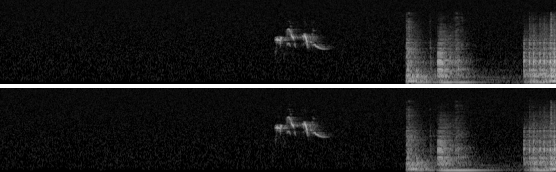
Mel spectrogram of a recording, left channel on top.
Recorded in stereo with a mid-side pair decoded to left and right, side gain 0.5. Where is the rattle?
30° left, 4 m.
